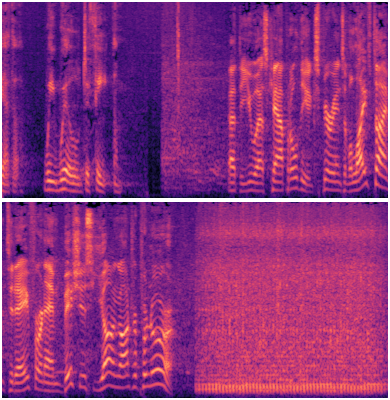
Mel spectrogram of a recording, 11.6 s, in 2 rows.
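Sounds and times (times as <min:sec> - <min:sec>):
speech: 0:00.0 - 0:01.9, 0:03.4 - 0:08.8
lawn mower mowing the White House lawn: 0:08.7 - 0:11.5.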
